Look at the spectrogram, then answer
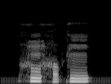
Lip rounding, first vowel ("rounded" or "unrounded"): rounded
